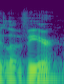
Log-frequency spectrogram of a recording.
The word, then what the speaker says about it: Laveer: Laveer.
